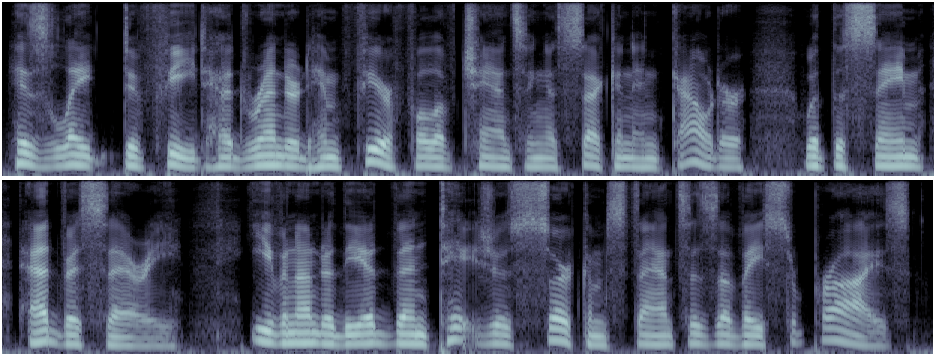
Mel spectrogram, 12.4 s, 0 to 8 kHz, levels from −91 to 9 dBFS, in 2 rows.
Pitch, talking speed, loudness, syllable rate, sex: 115 Hz, 110 wpm, -21 LUFS, 4.0 syllables/s, male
